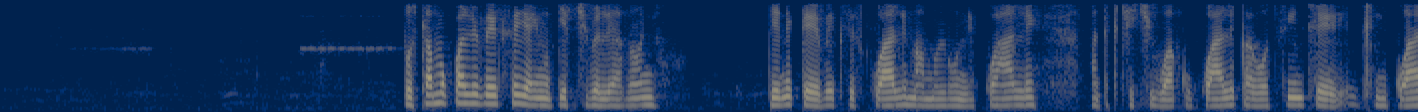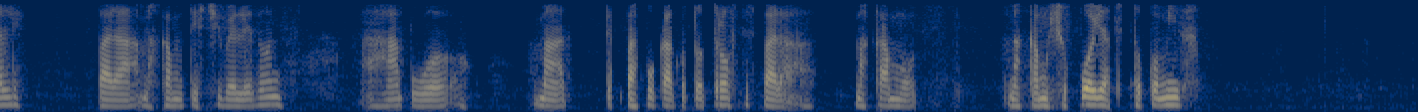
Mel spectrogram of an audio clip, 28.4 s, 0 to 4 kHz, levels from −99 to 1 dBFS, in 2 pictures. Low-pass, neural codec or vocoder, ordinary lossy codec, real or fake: 3.6 kHz; codec, 44.1 kHz, 7.8 kbps, Pupu-Codec; AAC, 24 kbps; fake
